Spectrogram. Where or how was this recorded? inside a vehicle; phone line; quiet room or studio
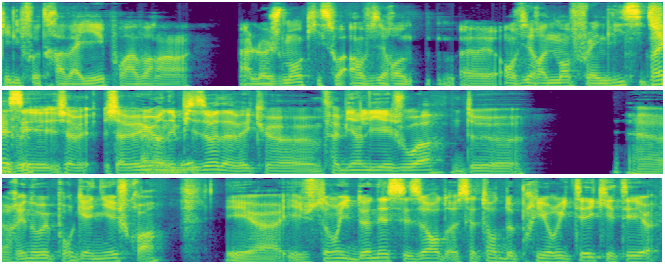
quiet room or studio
